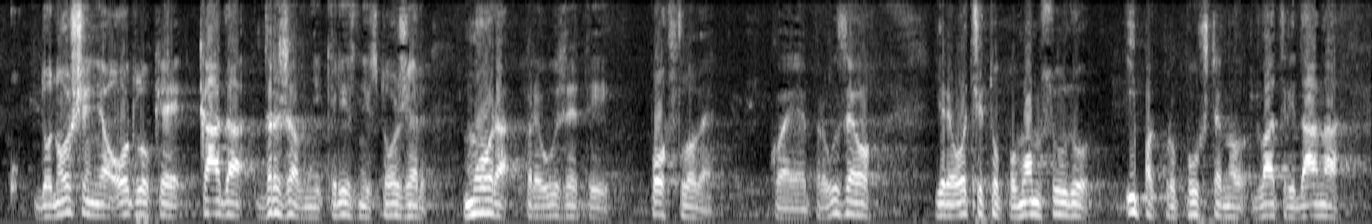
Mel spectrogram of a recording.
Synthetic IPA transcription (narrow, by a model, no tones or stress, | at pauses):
d̪ono̞ʃeɲaod̪lukekad̪ad̪r̩ʒaʋnikɾiːznist̪o̞ʒeɾ | moːɾapɾeuzet̪i | po̞slˠo̞ʋe̞ | ko̞jejepɾeuze̞o̞ | jeɾjeo̞t͡ʃit̪o̞pomo̞msuːd̪u | ipak̚pɾopuːʃt̪e̞no̞d̪ʋaːt̪ɾiːd̪aːna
